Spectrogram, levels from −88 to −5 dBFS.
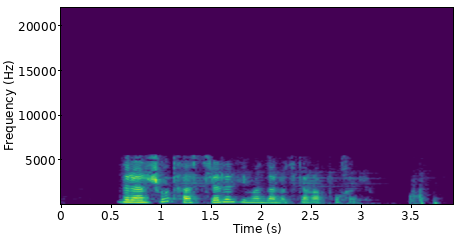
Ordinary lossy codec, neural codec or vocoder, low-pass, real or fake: AAC, 48 kbps; none; 5.4 kHz; real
